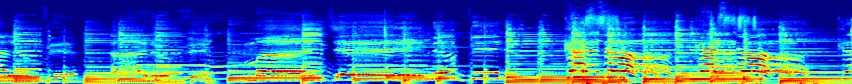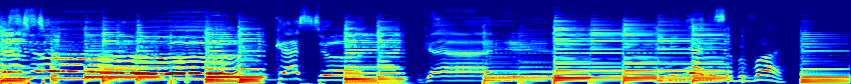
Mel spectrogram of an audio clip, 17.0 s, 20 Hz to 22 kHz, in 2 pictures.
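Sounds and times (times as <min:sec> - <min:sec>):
guitar-backed song: 0:00.0 - 0:12.7, 0:13.3 - 0:17.0.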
